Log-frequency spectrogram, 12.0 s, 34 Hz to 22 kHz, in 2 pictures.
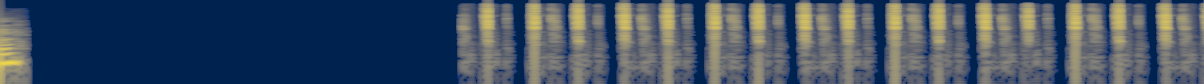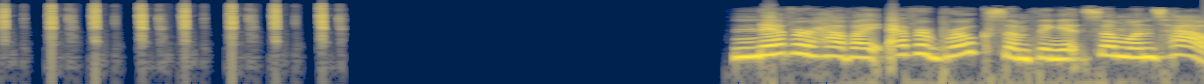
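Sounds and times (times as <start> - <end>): rapid clock-like ticks: 2.3 - 7.8.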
